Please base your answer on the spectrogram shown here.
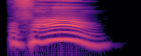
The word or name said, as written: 不妨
